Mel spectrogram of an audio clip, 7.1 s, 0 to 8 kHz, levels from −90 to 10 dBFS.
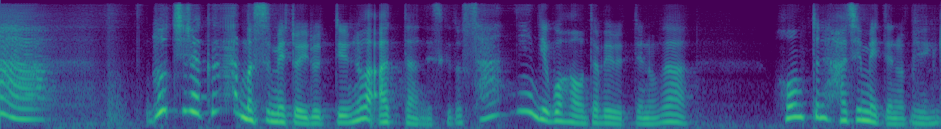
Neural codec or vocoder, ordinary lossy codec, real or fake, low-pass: codec, 16 kHz, about 1 kbps, DyCAST, with the encoder's durations; none; fake; 7.2 kHz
